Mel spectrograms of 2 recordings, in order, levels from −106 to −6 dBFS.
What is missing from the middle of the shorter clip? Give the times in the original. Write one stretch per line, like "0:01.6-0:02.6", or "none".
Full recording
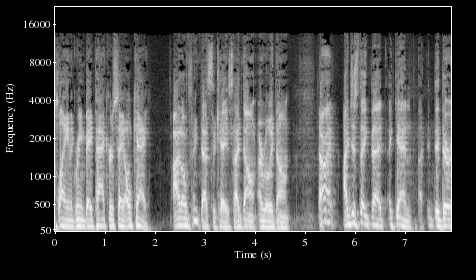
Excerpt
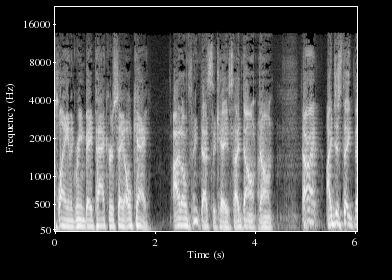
0:04.1-0:04.4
